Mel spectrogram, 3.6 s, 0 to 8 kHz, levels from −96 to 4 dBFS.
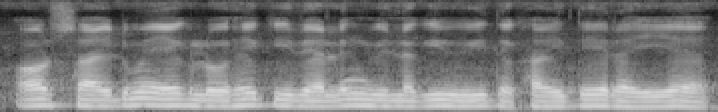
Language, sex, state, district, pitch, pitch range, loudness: Hindi, male, Uttar Pradesh, Lalitpur, 115 Hz, 105-120 Hz, -15 LUFS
